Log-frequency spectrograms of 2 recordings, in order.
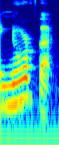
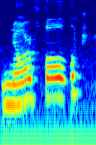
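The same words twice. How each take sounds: First: The last syllable is a reduced 'fuck' sound. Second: The last syllable is a full 'folk' sound. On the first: The speaker calls it right. "you say Norfolk" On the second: The speaker calls it wrong. "you know how you don't say Nor- Norfolk"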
